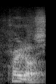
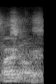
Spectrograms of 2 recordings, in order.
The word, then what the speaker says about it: Prodos: Okay, so I'm here with Mark from Prodos Games. Hello! Have I pronounced that right? Prodos, yes. Prodos, there we go.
